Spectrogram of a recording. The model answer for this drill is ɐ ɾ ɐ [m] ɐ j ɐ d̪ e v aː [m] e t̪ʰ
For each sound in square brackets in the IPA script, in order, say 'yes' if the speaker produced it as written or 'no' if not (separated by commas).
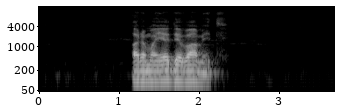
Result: yes, yes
